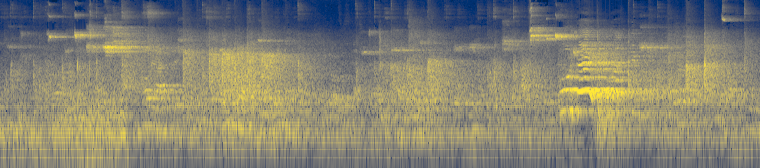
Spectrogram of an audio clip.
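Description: A celluloid table tennis ball clicking off bats and the table in a string of quick sharp strokes, echoing in a sports hall. People's voices carry in the hall, loudest in a call about twelve seconds in.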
